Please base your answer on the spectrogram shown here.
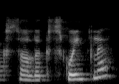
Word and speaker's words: Xoloitzcuintle: Daisy, how do you pronounce that Mexican hairless dog? They call them Xolo for short, but it's a Xoloitzcuintle.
